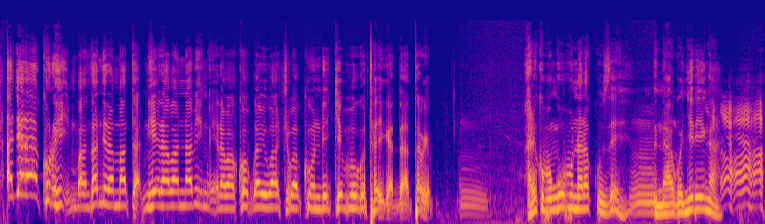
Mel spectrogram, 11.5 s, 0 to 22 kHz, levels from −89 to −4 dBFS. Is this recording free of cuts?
no; 1 cut; at 6.8 s

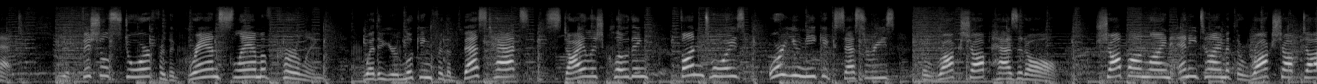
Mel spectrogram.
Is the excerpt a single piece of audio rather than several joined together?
yes; 0 cuts

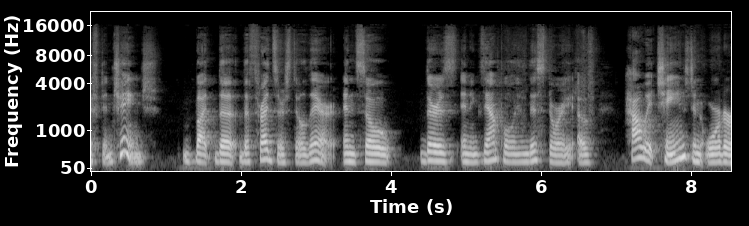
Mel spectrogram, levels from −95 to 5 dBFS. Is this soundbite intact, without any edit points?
yes; 0 cuts

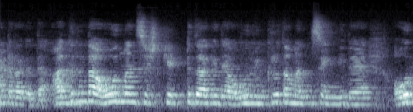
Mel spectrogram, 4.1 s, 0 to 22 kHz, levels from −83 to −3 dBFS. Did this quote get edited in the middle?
no; 0 cuts

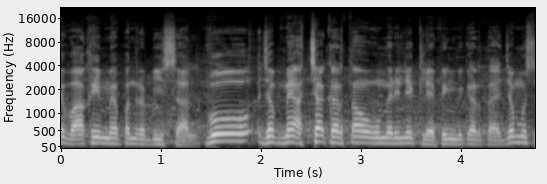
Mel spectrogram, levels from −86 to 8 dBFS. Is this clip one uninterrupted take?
no; 1 cut; at 1.4 s

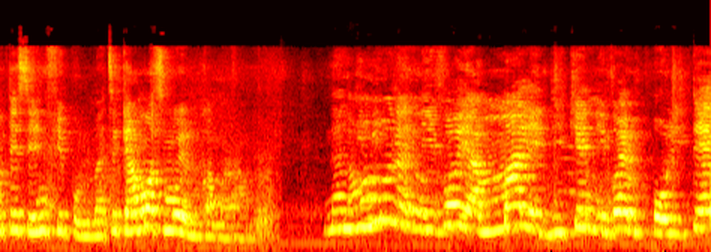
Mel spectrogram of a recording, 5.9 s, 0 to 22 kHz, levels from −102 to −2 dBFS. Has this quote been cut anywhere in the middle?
yes; 1 cut; at 3.3 s

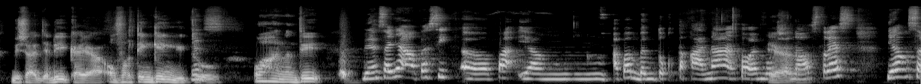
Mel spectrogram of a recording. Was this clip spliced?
yes; 1 cut; at 3.4 s

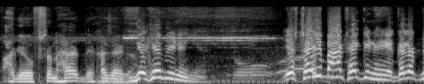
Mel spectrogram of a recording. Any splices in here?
yes; 1 cut; at 1.3 s

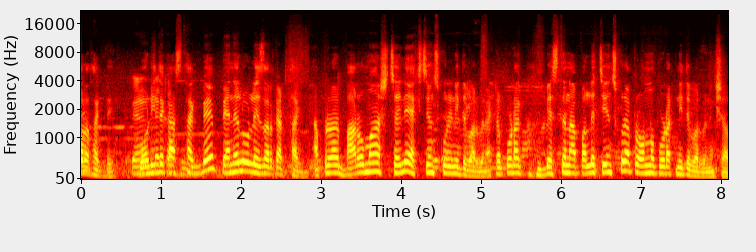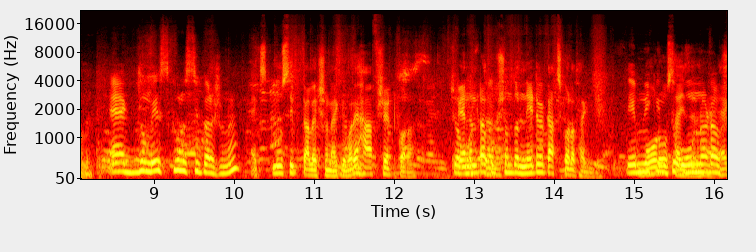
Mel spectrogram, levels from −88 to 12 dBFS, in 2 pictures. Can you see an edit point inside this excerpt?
yes; 3 cuts; at 2.8 s, 8.2 s, 14.7 s

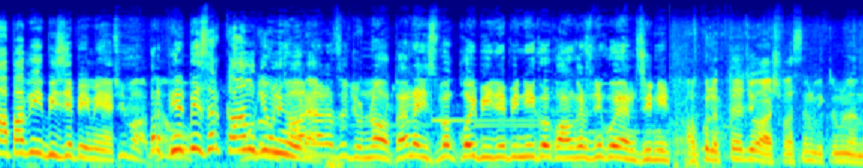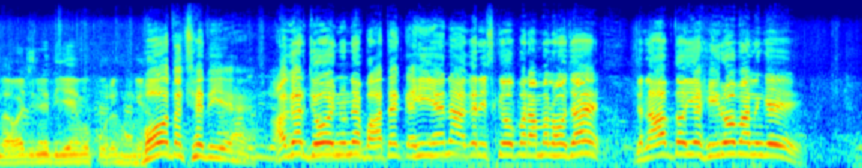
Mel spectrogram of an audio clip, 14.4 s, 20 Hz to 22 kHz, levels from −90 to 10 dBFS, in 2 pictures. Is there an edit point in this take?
yes; 1 cut; at 5.6 s

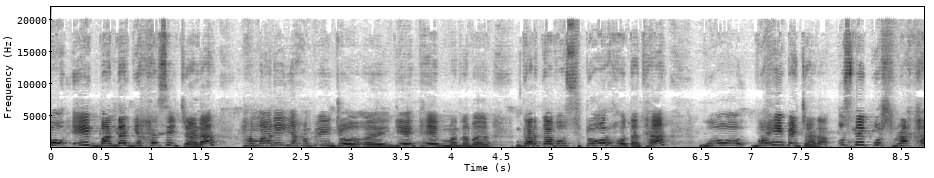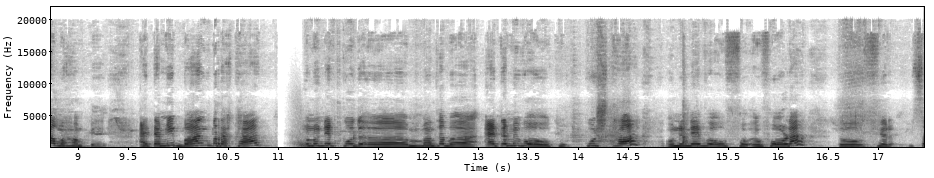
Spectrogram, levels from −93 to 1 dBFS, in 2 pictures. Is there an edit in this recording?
yes; 1 cut; at 11.2 s

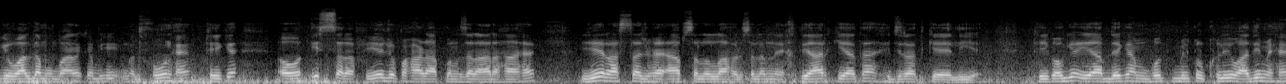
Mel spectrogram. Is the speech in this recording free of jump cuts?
yes; 0 cuts

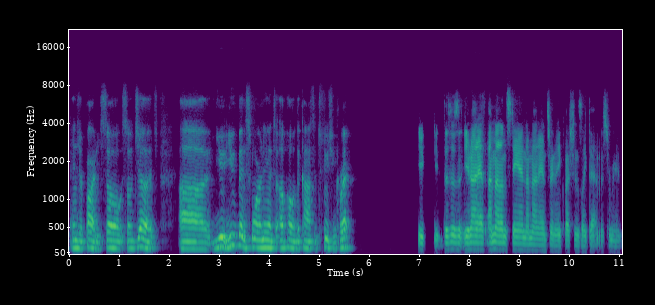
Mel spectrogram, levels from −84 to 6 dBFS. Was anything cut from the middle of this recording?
no; 0 cuts

